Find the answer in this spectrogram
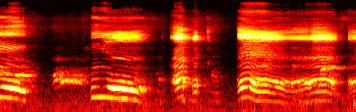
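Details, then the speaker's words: Young girl crying in short, whiny, wavering bursts with brief pauses while her father tries to scare her hiccups away and teases that she is fake crying; fussy infant cry. "you know you can say anything to me because I know you fake crying oh"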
